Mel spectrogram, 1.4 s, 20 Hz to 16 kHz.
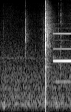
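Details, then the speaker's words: Synology DS916+ NAS after pulling failed drive 2 from its bay: click from the drive bay, then a steady, high-pitched beep of about half a second; the NAS alarm signalling a drive has been removed. "So now that we have the drive out of the system here, you can probably hear in the background that the Synology is beeping, letting us know that the drive is out."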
